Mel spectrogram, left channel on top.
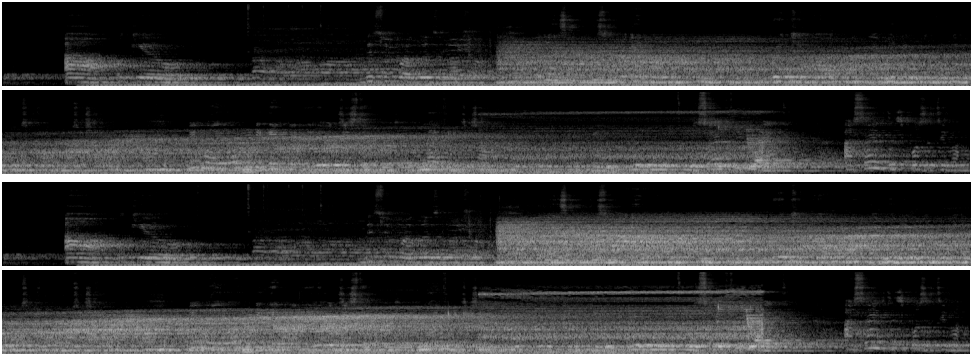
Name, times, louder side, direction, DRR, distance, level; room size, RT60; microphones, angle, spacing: voice 1, 0.6-1.9 3.6-6.7 7.3-14.9 15.6-15.9 16.6-17.5 17.8-19.3, equal, 20° left, -3 dB, 0.8 m, -34 dB
sound 1, 0.7-16.8, right 1 dB, 45° left, 1.2 m, -39 dB
sound 2, 2.5-9.7 10.7-10.8, left 1 dB, 75° left, 1.2 m, -48 dB
sound 3, 4.9-17.3, right 5 dB, 60° right, 0.4 m, -27 dB
13.0 x 9.7 x 3.2 m, 2.8 s
head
